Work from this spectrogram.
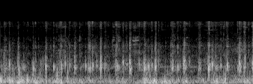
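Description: Several horses' hooves clip-clop on the road during a group horse ride with carts nearby, a loud, close, steady rhythm of overlapping hoofbeats.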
